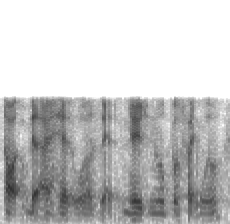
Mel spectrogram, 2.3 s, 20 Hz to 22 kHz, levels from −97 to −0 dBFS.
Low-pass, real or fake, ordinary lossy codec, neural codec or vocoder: 3.6 kHz; fake; none; codec, 24 kHz, 3 kbps, HILCodec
